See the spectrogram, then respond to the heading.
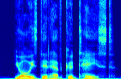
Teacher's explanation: disappointment they give the example you always did have good taste with the stress on did for emphasis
